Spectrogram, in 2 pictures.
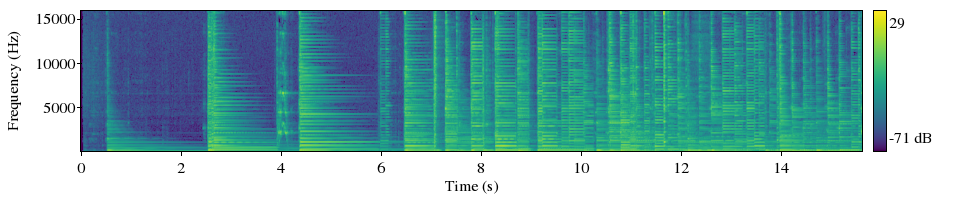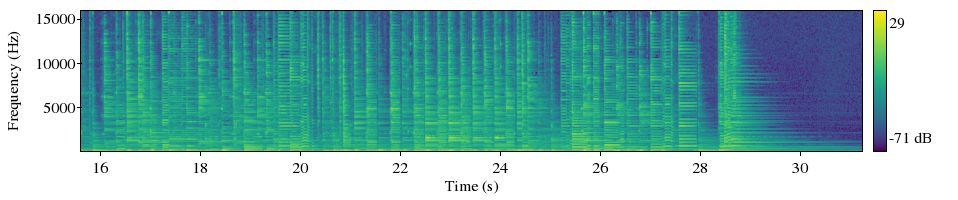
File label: Guitar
